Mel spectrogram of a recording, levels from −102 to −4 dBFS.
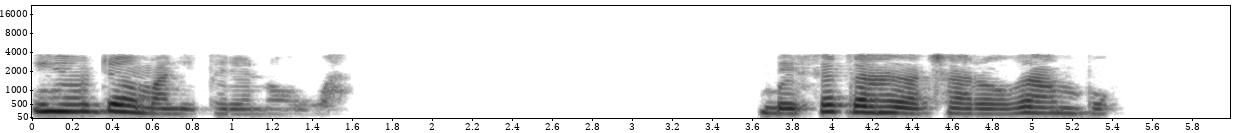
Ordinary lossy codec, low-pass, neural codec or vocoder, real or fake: none; 3.6 kHz; vocoder, 44.1 kHz, 80 mel bands, Vocos; fake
